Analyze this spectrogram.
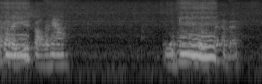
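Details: Two drawn-out, tonal, whistling snores with wavering pitch, separated by a quiet pause, described as out cold; snoring in sleep.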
